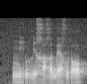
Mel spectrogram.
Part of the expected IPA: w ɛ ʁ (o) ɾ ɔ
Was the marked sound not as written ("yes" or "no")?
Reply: yes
